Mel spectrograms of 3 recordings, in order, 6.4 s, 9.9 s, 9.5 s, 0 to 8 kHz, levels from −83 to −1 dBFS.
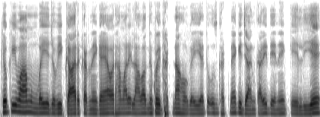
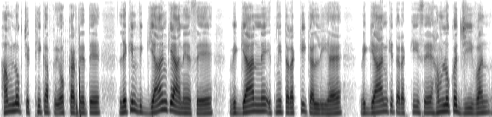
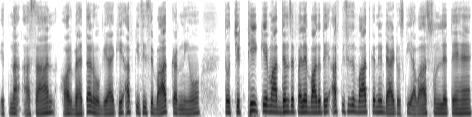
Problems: none marked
